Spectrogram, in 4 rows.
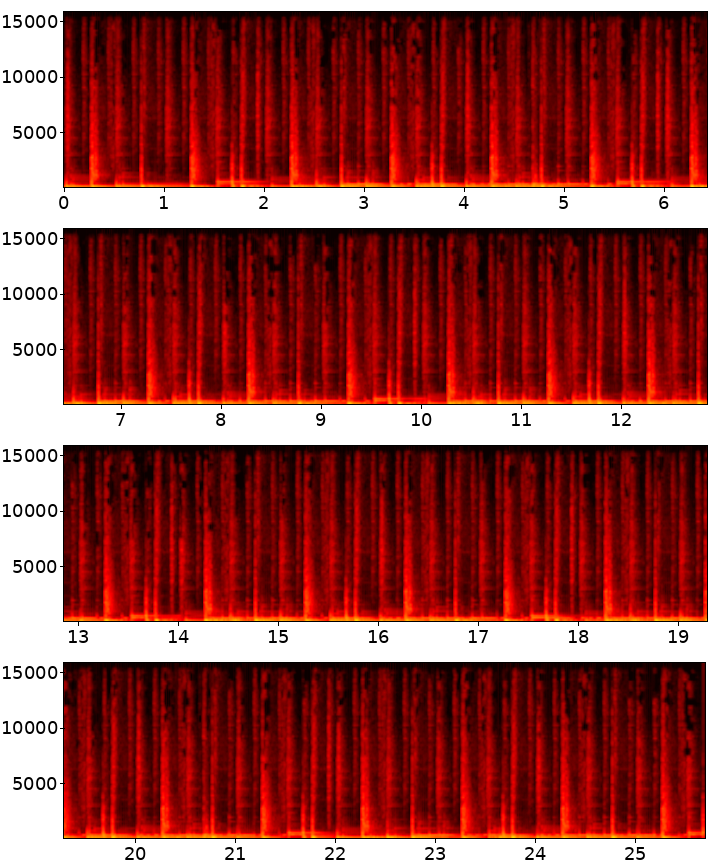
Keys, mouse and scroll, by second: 0.1 scroll up 1, 1.3-2.1 scroll down 1, 2.1-6.3 drag, 6.3-6.9 scroll up 1, 6.9 click, 9.0-9.7 scroll down 2, 9.7 click.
